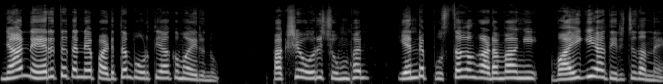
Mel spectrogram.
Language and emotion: Malayalam, angry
